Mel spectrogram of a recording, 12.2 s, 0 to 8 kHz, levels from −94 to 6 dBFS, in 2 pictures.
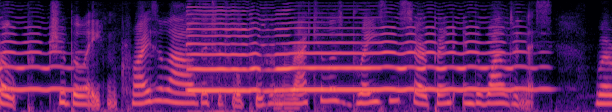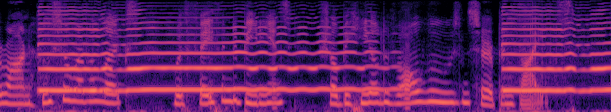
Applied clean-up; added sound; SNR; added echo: none; Wind instrument, woodwind instrument; -5 dB; none.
